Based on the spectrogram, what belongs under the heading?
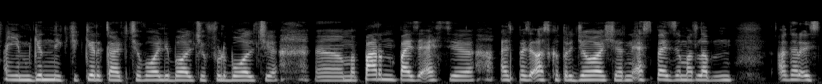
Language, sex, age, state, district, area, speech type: Kashmiri, female, 45-60, Jammu and Kashmir, Baramulla, rural, spontaneous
